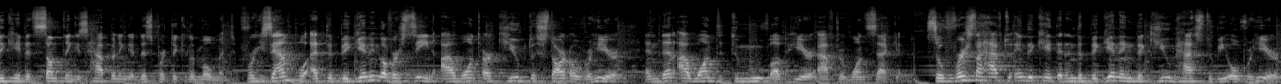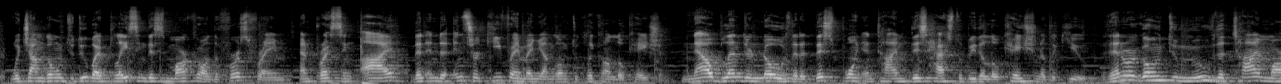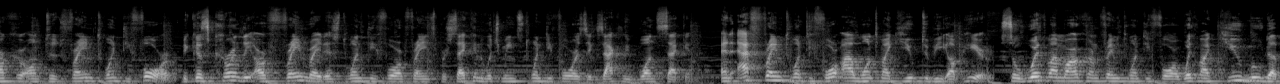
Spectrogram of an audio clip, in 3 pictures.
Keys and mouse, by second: 3.9 drag, 5.5 shift+drag, 6.0 click, 6.3 g, 9.1 ctrl+z, 9.1 click, 11.0 g, 13.4 click, 15.5 middle click, 16.4 i, 20.0 middle drag, 20.6 middle click, 21.8 g, 23.8-25.1 drag, 25.1 middle click, 26.3 middle click, 28.1-31.3 middle drag, 33.5 g, 34.6 middle click, 35.2 shift+click, 37.1 click.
